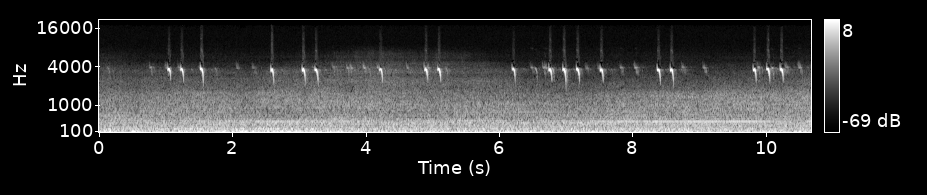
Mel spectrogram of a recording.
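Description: Short, high, sharp bird calls repeat throughout, often in quick pairs or small clusters separated by brief gaps, over a steady low background hum.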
